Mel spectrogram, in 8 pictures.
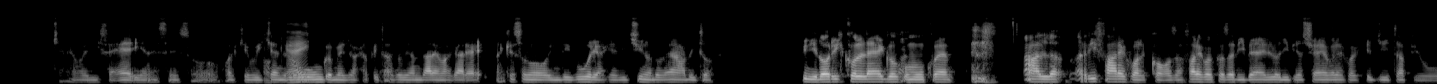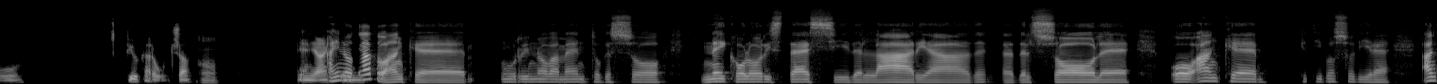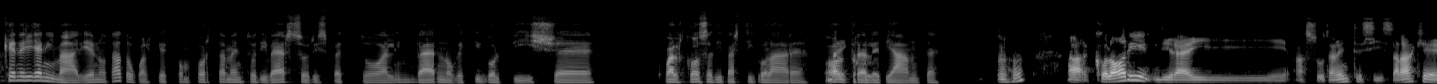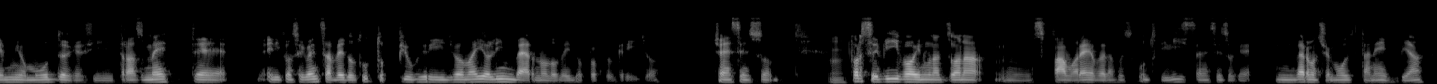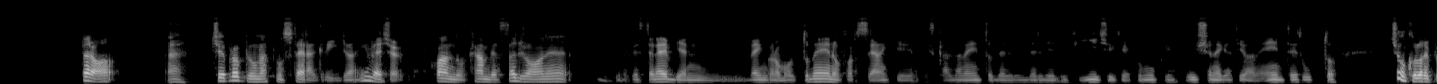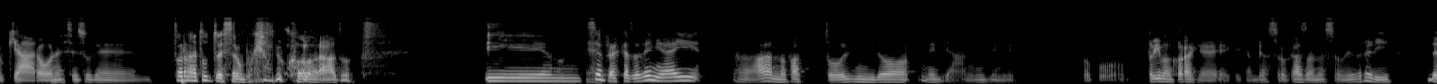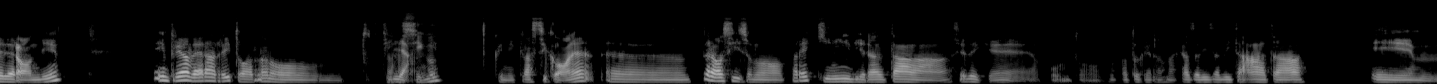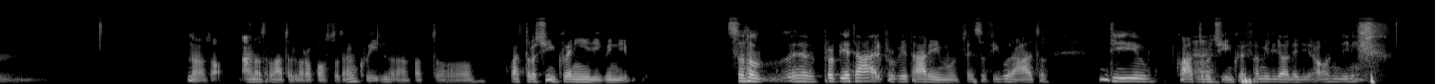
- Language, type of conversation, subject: Italian, podcast, Come fa la primavera a trasformare i paesaggi e le piante?
- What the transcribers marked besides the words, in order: throat clearing; lip smack; "Allora" said as "alr"; in English: "mood"; "proprio" said as "propio"; "Cioè" said as "ceh"; "proprio" said as "propio"; tapping; laughing while speaking: "un pochino più colorato"; "proprio" said as "propo"; lip smack; "si vede" said as "si ede"; tsk; other background noise; chuckle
